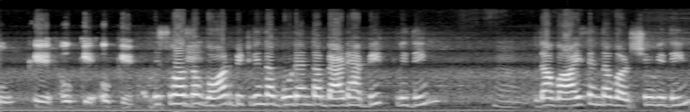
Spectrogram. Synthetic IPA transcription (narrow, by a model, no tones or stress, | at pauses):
oːkeokeʔoːked̪ɪsʋɔːzd̪əʋɔːɾbɪʈʋĩːnd̪əɡʊɖɛ̃ɳɖd̪əbæɖhæbɪʈ̚ʋɪd̪ɪ̃n | d̪əʋaɪsɛ̃ɳɖd̪əʋəɾʃuʋɪd̪ɪ̃n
